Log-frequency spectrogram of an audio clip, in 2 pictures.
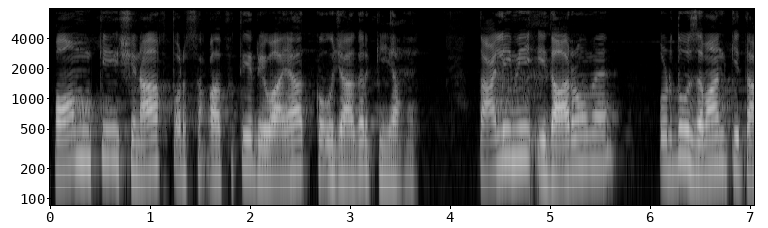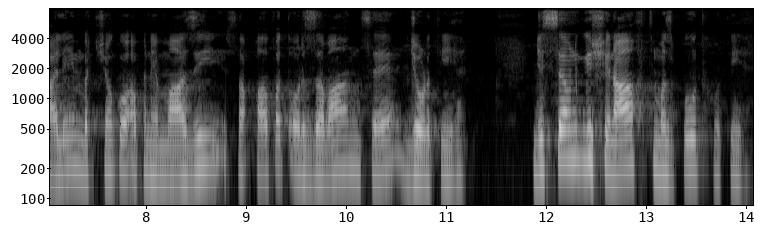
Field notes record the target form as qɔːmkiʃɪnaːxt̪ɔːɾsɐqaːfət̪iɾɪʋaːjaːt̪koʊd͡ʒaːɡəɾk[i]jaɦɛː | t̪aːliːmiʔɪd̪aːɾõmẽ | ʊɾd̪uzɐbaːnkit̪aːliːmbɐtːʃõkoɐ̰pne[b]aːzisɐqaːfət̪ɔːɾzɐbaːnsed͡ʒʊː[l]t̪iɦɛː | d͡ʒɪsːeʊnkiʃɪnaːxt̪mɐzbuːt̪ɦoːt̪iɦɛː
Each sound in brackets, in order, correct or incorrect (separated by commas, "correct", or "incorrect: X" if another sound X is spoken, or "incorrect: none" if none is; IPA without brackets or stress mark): correct, incorrect: m, incorrect: ɽ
